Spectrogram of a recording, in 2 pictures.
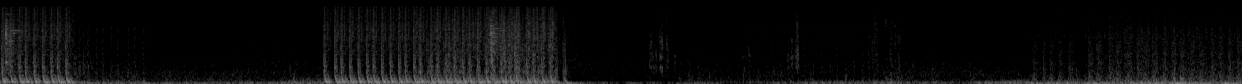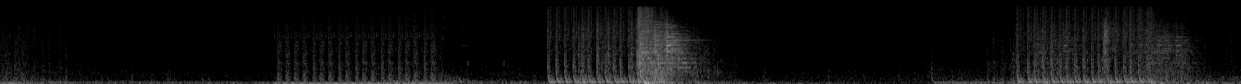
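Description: Loud bursts of automatic gunfire from a QBZ Thunderbird rifle and other weapons in a first-person multiplayer shooter, coming in several sustained volleys separated by quieter stretches of distant shots and game ambience.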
